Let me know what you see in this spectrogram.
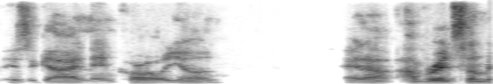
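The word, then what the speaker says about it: Jung: another gentleman called Carl Young and it's not spelled with the Y it's spelled j u n g and it's pronounced young that guy there is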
